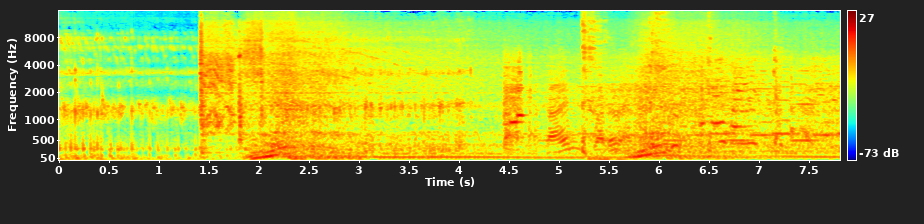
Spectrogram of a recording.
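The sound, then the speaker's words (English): A car engine cranks and catches, then settles into a low idle with a couple of quick revs rising over it. “Then the next thing is the sound of a car starting.”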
